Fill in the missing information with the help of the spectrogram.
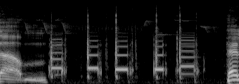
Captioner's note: dialing phone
